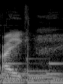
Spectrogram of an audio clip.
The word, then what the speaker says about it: Eich: co-founder of maela Brandon Ike or Brendan I think his name is pronounced Ike and you know the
